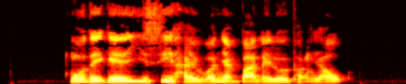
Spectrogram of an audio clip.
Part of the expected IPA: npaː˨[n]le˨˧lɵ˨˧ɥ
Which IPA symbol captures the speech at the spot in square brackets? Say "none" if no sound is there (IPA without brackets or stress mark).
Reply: n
